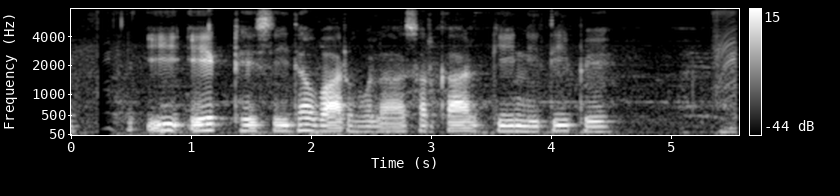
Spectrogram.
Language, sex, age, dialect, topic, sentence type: Bhojpuri, male, 41-45, Western, banking, statement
